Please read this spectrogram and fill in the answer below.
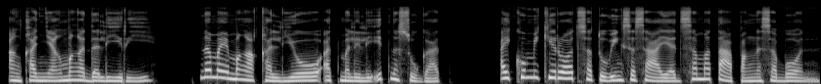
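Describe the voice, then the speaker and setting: A woman's voice: mid-range voice, a little mellow, no echo. Woman narrating a drama, very dry sound. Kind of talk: dramatic scripted audio story narration.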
